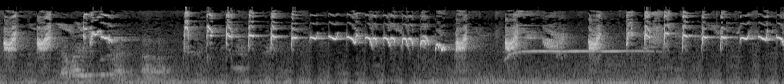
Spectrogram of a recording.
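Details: An Oriental magpie-robin sings hard with tail open, borrowing hummingbird, bearded bird and lovebird sounds. Quick chips and sweeping whistles lead to a long, level whistled note and end in a rapid, trilled series.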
